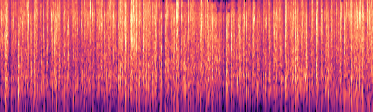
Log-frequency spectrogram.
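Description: A clear plastic bag full of cotton balls is held against the mic and scratched and tapped with fingertips. It gives a fast, dense, bright crinkling crackle with very little low end, holding a steady level throughout without pause.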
